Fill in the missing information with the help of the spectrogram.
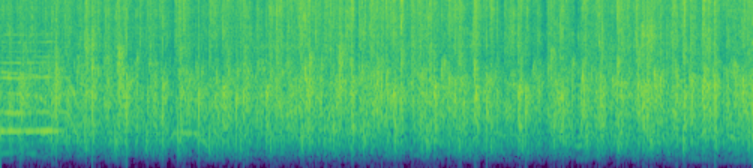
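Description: Audience applauding at the end of a song, a steady, dense clatter of many hands clapping.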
